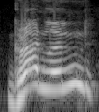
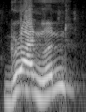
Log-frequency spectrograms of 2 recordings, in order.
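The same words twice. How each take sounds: First: Louder impatient call. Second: Loud, high call across the yard. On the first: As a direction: call again, higher and louder. Master calls again. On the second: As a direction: call the servant over. Master calls servant. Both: Acted.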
